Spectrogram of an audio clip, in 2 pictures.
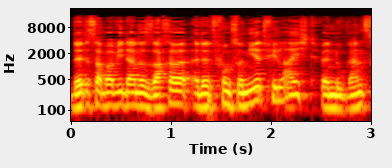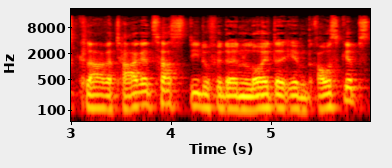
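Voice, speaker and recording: Noticeable background noise behind a man at medium pitch, talking at a fairly quick pace with ordinary pitch variation. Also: hardly any pauses. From Berlin. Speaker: agency owner. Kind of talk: casual chat. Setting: in his agency office.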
